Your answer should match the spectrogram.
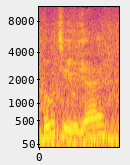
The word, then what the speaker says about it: hủ tiếu dê: Hủ tiếu yay. I don't know if I'm saying that right. Is it hủ tiếu yay? Hủ tiếu yay. There we go. That's the correct pronunciation.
